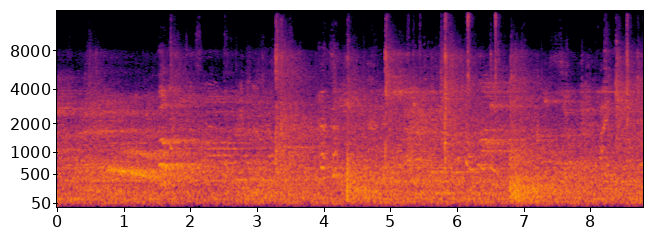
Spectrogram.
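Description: Players' shoes squeak on a hard court floor.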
